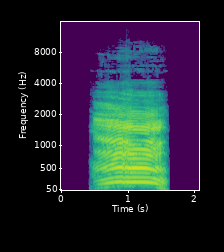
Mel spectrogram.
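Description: A Jersey cow gives a single steady moo, rich in harmonics, lasting about a second.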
